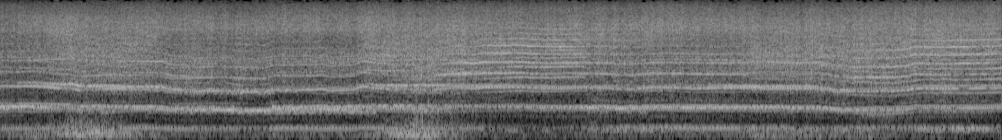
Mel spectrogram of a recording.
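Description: FPV racing quadcopter's brushless motors whining steadily, recorded from the drone itself. The pitch shifts a little with throttle, dips near the end, then climbs back.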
